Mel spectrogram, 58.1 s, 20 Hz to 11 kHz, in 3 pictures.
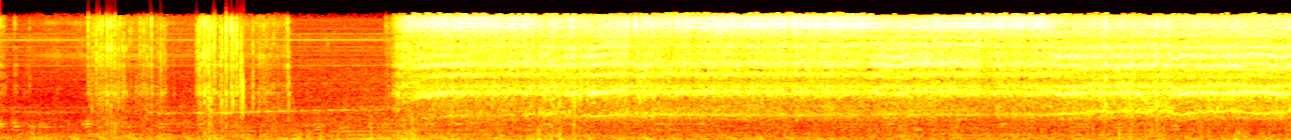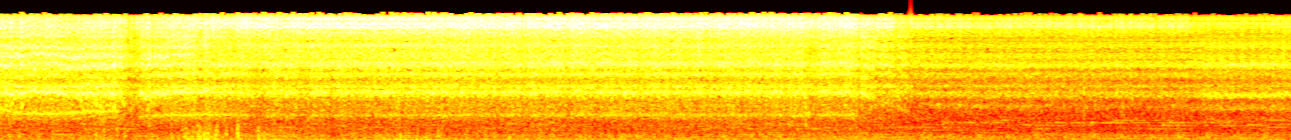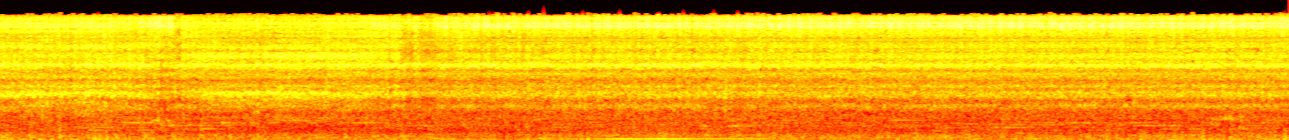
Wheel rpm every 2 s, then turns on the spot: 20, 20, 10, 140, 160, 160, 160, 160, 160, 160, 150, 160, 160, 160, 160, 160, 100, 70, 70, 70, 70, 70, 70, 70, 70, 70, 70, 70, 70.
0-4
